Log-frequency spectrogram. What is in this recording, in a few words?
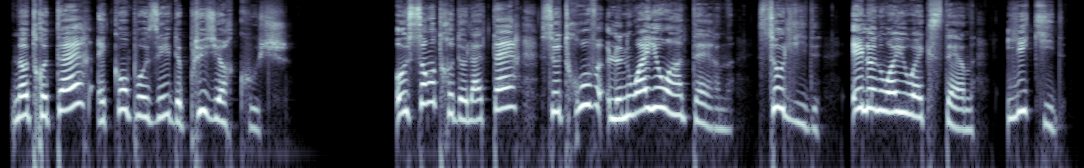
Teenager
